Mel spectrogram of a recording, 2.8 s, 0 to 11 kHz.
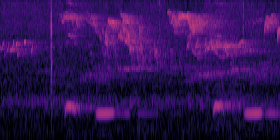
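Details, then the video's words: Two falling cu-coo phrases of a common cuckoo at 5 a.m. on a Sunday before daylight, mixed with busy high twittering from other birds and a sharp click. "Le doux chant mélodieux du coucou le dimanche à 5h du matin"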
